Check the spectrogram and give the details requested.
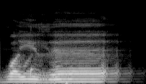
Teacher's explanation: ذا میں الف سے پہلے زبر ہے، تو یہاں پر الف مدہ ہوگا، اس کو ایک الف کھینچیں گے۔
